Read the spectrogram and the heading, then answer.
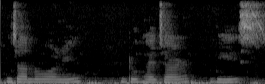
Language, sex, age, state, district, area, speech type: Assamese, female, 18-30, Assam, Sonitpur, rural, spontaneous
